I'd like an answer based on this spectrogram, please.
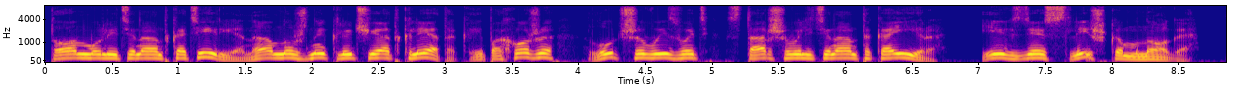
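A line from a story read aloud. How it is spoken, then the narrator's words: Snort then shout. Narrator (Russian): Пламет хмыкнул и крикнул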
